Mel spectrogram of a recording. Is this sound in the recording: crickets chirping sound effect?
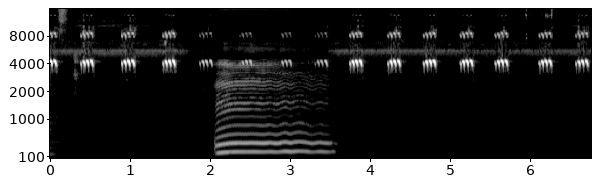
yes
